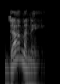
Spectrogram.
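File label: "dominie", British English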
